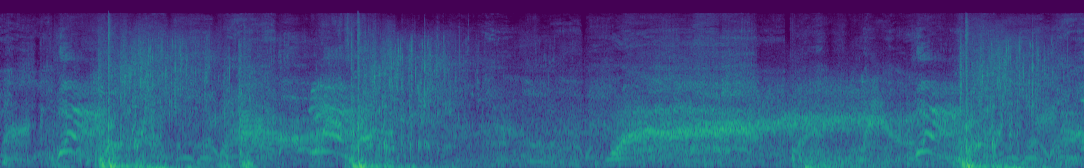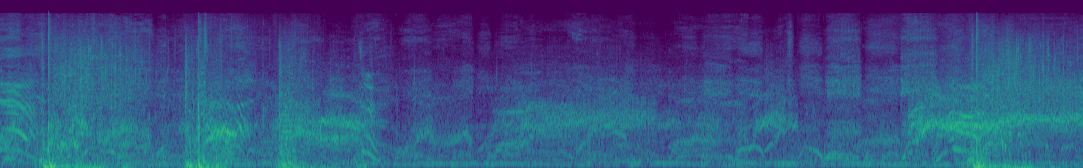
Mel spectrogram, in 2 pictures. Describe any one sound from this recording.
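A blade strikes flesh with wet, heavy thuds.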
